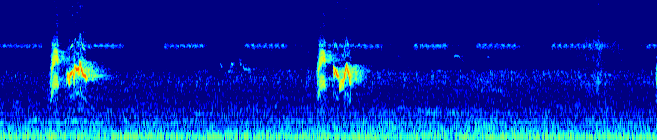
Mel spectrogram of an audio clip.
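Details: Repeated loud calls of a sooty-headed bulbul: short gurgling whistled phrases about every three seconds, with steady low hum and a faint intermittent high-pitched tone in the background.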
